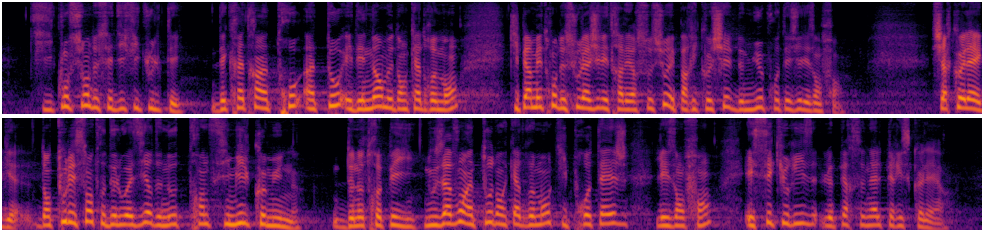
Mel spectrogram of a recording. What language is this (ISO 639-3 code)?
fra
